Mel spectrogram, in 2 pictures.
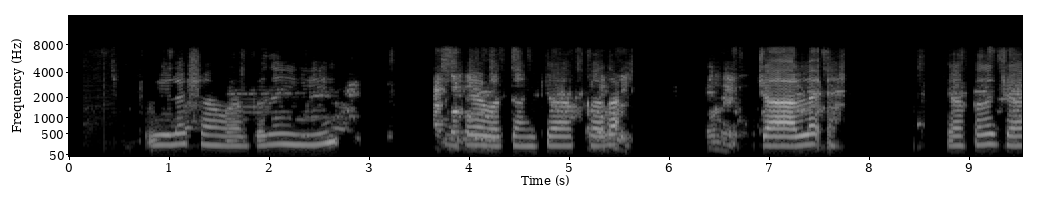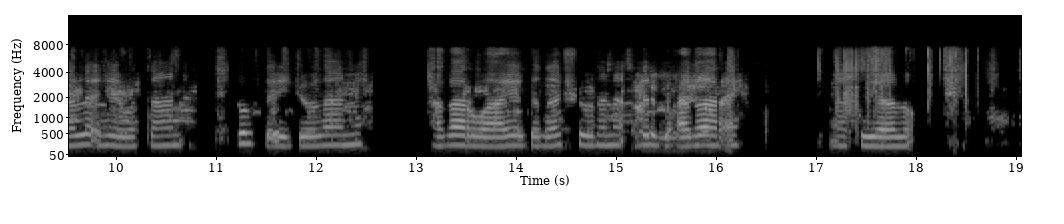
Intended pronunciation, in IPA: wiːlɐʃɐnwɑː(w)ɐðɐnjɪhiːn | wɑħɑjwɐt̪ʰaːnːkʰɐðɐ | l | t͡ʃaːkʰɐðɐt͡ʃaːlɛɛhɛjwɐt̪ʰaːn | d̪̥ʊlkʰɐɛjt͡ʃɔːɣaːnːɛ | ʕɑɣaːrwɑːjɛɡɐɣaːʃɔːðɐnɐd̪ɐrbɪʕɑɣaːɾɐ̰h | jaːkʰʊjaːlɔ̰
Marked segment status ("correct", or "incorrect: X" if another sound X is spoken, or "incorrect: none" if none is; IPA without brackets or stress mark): incorrect: b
